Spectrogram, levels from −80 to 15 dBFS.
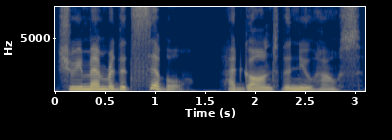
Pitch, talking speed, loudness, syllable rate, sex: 180 Hz, 195 wpm, -18 LUFS, 5.6 syllables/s, female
